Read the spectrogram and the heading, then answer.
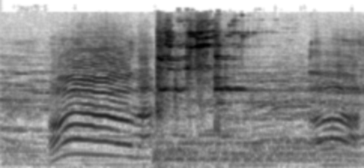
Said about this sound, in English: You broke your glass.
